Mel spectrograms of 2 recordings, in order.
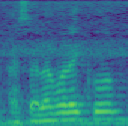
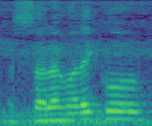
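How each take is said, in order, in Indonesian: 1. Konsonan setelah vokal pertama itu tunggal. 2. Konsonan setelah vokal pertama itu tunggal.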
